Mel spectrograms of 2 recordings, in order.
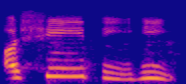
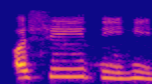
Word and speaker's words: अशीतिः: So Sapta Saptatihi, Ashta Saptatihi, Nava Saptatihi, and very important spelling Ashitihi. Ashitihi. Sh is दीर्घ. तो slightly उसको जरा थोड़ा खींचना है एंड देन प्रोनाउंस करना है अशीतिही.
